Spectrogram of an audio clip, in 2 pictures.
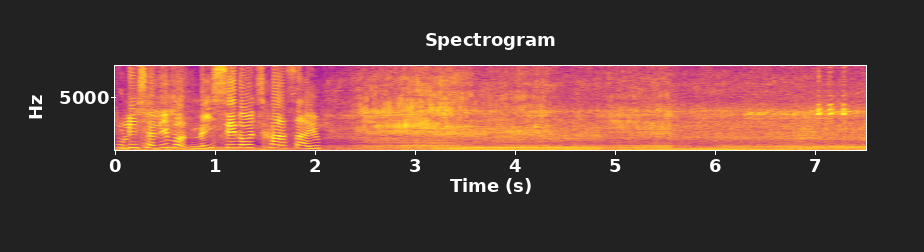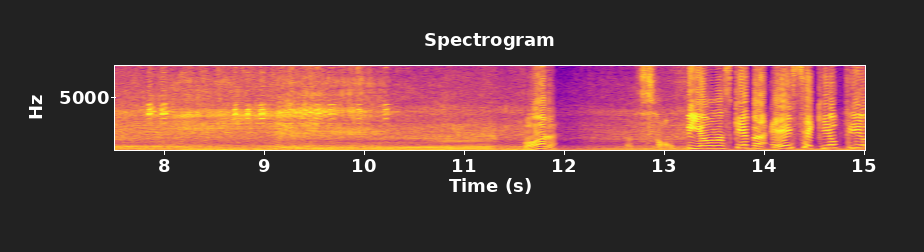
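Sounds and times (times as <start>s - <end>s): motorcycle engine accelerating: 0.0s - 12.8s.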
